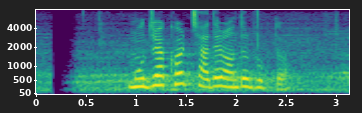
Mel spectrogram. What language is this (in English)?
Bangla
